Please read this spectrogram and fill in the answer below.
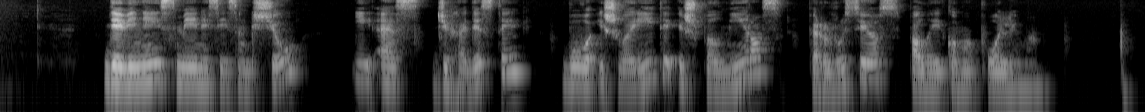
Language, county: Lithuanian, Vilnius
